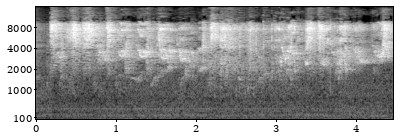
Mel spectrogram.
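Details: Steady budgie song: an unbroken wash of high, buzzy, scratchy warbling and chirps with little variation in loudness.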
